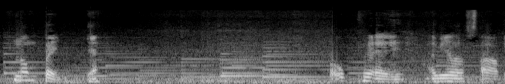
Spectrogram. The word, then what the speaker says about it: Phnom Penh: We pronounce it Phnom Penh, but in our language, we pronounce it Phnom Penh.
